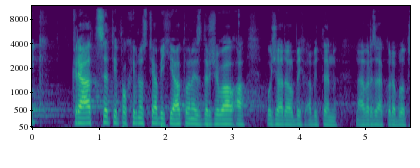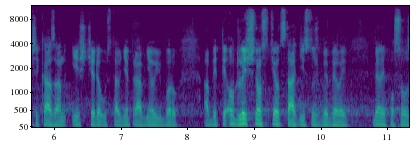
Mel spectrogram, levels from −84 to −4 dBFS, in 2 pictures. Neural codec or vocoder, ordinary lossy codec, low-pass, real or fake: none; MP3, 48 kbps; 10.8 kHz; real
